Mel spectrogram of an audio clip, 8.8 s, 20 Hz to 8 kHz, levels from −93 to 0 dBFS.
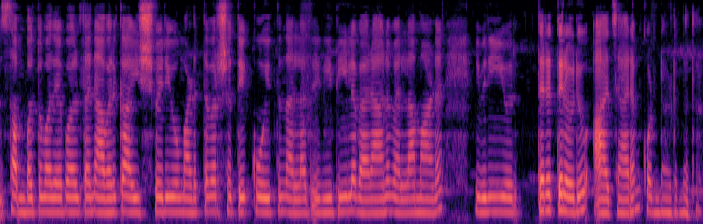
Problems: none marked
